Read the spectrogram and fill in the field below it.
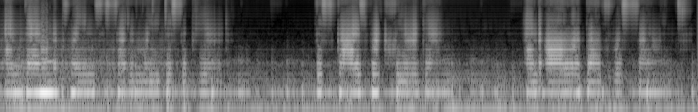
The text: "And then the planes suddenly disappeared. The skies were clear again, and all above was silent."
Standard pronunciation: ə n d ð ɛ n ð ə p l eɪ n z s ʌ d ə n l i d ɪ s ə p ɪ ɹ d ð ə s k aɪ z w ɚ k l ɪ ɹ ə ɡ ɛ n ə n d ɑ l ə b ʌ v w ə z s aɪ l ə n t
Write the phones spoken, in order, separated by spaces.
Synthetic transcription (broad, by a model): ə n ð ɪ n ð ə p l eɪ n z s ʌ d n l i d ɪ s ə p ɪ ɹ d ð ə s k aɪ z w ɚ k l ɪ ɹ ə ɡ ɛ n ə n ɑ l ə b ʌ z w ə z s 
